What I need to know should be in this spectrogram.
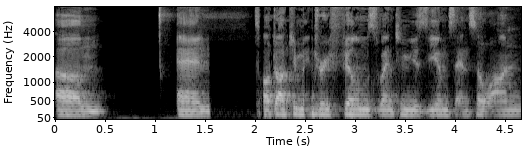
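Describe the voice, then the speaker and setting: In a German accent, a man speaks at a moderate pace and medium pitch with monotone, flat intonation. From Germany. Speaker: professor. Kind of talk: interview.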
